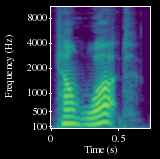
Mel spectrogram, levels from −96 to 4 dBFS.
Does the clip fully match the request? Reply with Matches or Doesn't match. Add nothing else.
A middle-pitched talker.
Matches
